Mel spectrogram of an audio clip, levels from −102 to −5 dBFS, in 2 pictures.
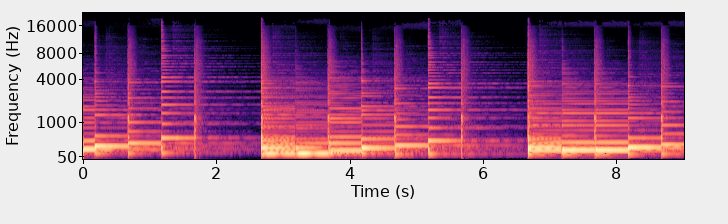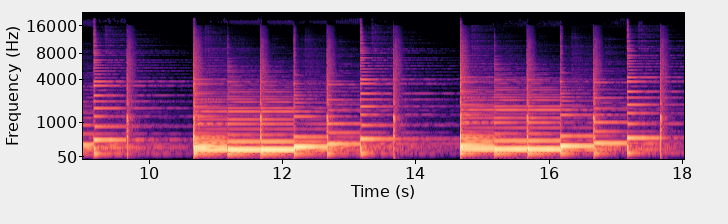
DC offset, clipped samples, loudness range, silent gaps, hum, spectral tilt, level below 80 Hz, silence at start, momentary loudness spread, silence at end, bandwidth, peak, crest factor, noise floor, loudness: under 0.1%; under 0.1%; 4 LU; none; none; -7.5 dB/octave; -54 dBFS; 0 s; 13 LU; 0.25 s; 12.5 kHz; 0 dBFS; 18 dB; -50 dBFS; -18 LUFS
